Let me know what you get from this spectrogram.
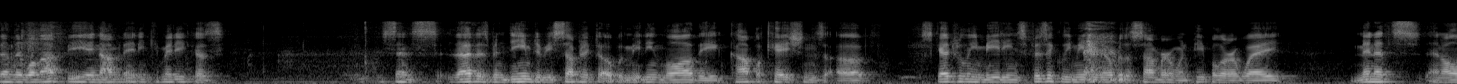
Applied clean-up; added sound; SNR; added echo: none; none; none; none.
